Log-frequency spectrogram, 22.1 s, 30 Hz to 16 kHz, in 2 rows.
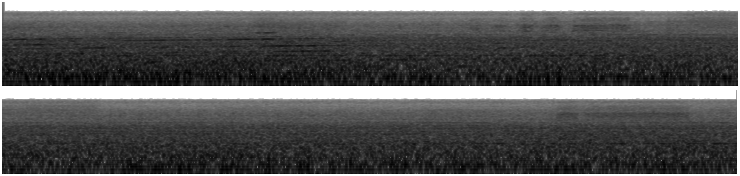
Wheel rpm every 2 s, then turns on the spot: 0, 0, 0, 0, 0, 0, 0, 0, 0, 0, 0.
none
